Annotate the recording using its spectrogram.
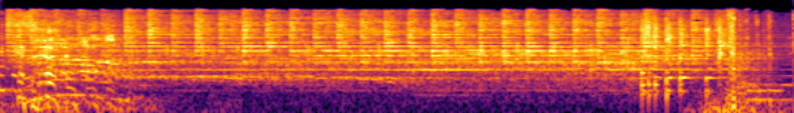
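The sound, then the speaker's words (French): A bell rings loudly and continuously for several seconds, a bright, sustained metallic clang, with a low rumble rising near the end, rung to mark the closing of the market. “La cloche, la fermeture du marché”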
